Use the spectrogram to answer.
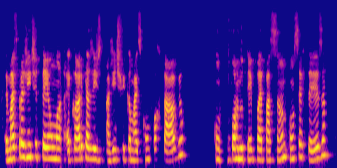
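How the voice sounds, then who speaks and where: Her fairly high voice moves at a fairly quick pace with fairly even intonation, a woman speaking. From Brazil, Ceará (Caucaia, near Fortaleza). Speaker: artist and guest teacher. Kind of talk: online class presentation. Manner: fast.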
